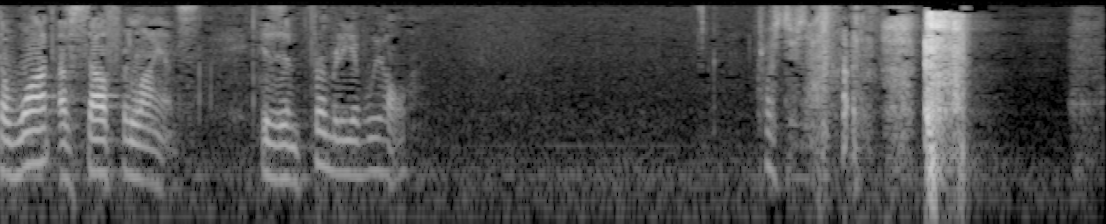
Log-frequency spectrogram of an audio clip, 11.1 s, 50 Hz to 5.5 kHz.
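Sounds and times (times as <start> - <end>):
speech: 0.0 - 2.0, 2.6 - 4.2, 7.7 - 9.7
person coughing: 8.2 - 9.8.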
